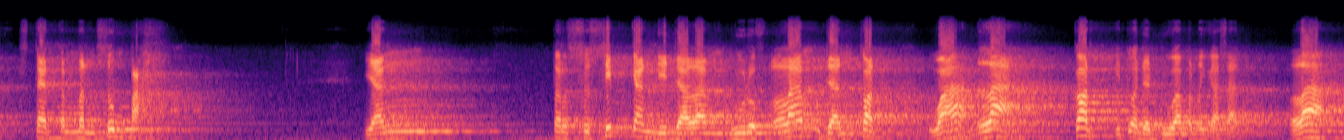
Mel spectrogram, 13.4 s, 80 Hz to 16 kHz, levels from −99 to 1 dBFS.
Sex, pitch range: male, 155-195 Hz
